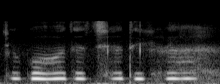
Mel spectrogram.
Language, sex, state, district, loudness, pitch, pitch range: Hindi, female, Bihar, Patna, -15 LUFS, 265 Hz, 260-270 Hz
